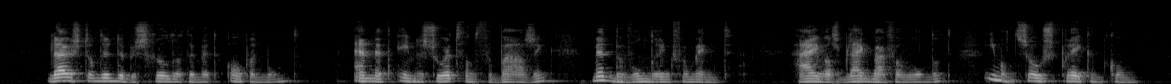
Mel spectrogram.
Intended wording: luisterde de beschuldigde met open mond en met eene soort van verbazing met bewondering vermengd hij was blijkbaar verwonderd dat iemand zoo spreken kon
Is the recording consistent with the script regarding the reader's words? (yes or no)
no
